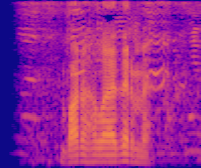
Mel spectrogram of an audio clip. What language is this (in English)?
Bashkir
